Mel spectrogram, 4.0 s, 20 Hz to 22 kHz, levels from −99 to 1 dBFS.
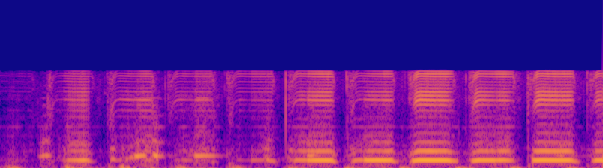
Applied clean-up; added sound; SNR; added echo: neural separator model SepFormer WHAMR!.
